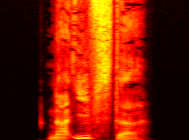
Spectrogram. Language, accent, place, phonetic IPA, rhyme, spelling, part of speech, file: German, Germany, Berlin, [naˈiːfstə], -iːfstə, naivste, adjective, De-naivste.ogg
- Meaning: inflection of naiv: 1. strong/mixed nominative/accusative feminine singular superlative degree 2. strong nominative/accusative plural superlative degree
